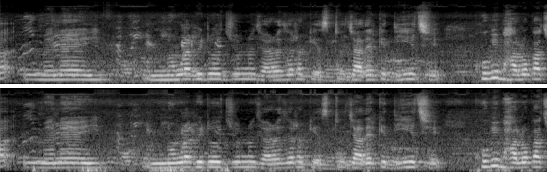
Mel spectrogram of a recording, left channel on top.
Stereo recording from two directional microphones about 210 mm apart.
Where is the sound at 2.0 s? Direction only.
5° right (ahead or behind).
